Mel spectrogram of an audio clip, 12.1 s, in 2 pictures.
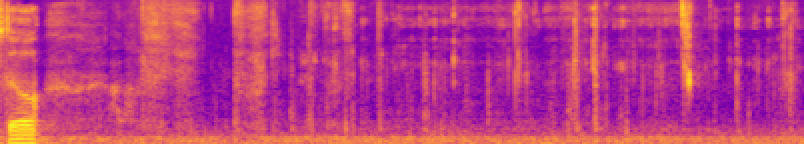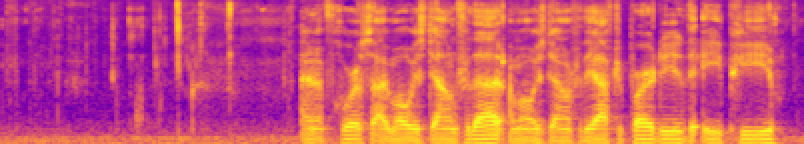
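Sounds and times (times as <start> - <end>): person chewing crunchy food: 0.8 - 8.3.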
